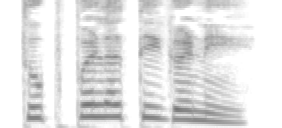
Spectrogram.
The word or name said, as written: ತುಪ್ಪಳತಿಗಣೆ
